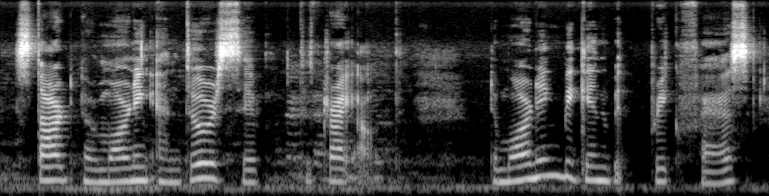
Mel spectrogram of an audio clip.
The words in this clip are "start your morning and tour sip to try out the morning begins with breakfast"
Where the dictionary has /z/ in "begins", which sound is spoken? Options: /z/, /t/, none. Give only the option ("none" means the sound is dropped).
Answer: none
